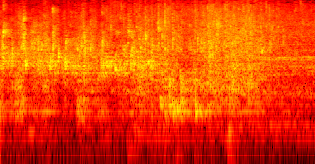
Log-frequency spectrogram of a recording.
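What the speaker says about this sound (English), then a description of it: "If we press it, it flushes real quick" Tornado dual-button toilet flushing fast and forcefully, a close, loud rush of swirling water that holds steady for a few seconds before easing slightly.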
